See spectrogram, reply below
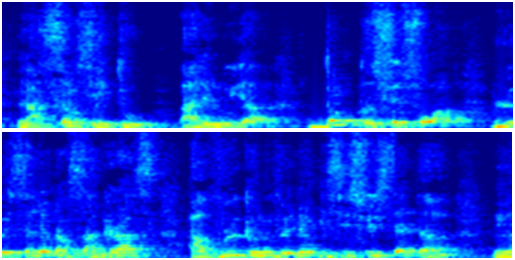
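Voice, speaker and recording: Radio preacher, man, high and mellow voice, a bit off mic in an echoey studio. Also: recorded from a distance. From Côte d'Ivoire. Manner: declamatory, repeats alleluia.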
